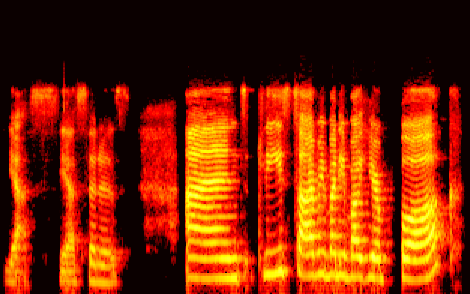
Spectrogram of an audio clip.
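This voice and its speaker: A woman's voice: fairly high pitch, a little slow, gravelly, bright, forceful tone, rough recording. A woman hosting a podcast, a pediatrician who talks in a casual, effusive way and pours out praise for her guest.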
